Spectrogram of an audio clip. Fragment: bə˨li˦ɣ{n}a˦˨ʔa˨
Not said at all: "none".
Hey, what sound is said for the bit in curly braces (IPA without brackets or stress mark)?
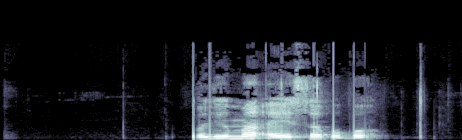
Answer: m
